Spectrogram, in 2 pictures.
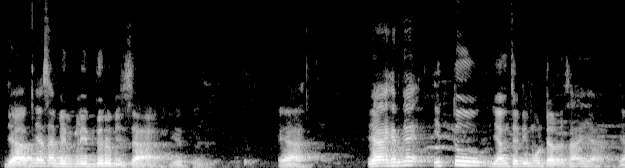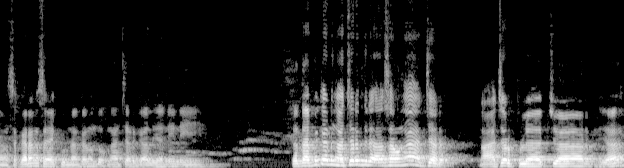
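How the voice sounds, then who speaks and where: A middle-aged man, lecturing his students in a casual, animated way. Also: on the high side, slight background noise. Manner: animated storytelling, acts out quotes loudly. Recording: echoey, slightly dull room recording.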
